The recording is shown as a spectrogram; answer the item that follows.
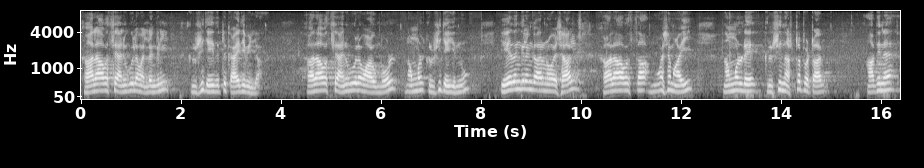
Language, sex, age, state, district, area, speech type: Malayalam, male, 60+, Kerala, Kollam, rural, spontaneous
